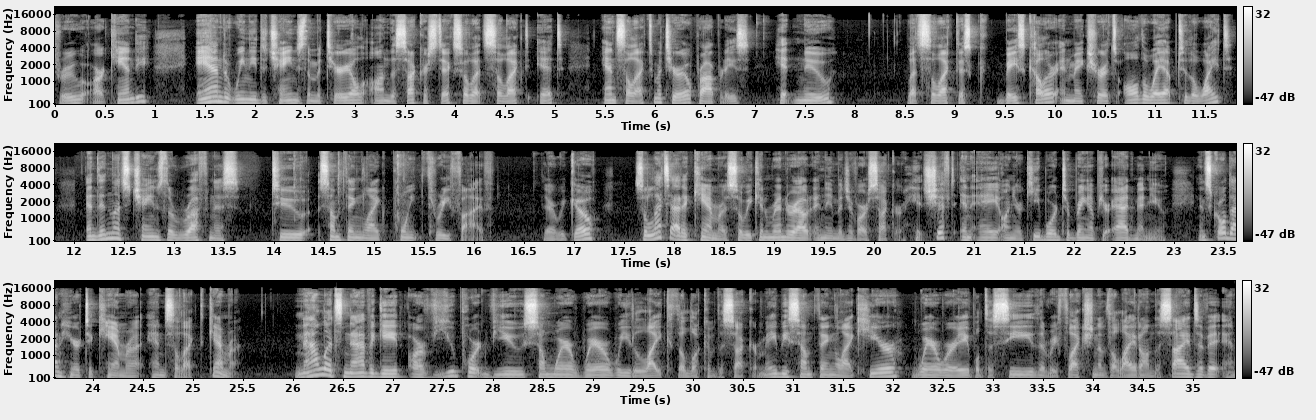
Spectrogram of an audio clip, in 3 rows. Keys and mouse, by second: 1.6 click, 5.5 click, 7.0 click, 8.5 click, 13.4-15.2 drag, 20.5 shift+a, 32.6 middle click.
